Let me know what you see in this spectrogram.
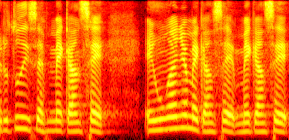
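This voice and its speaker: A woman's unremarkable speaking voice at a moderate pace, with ordinary pitch variation and a quiet background. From Ecuador. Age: 30s. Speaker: journalist and interview show host. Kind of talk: casual interview chat. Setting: studio. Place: studio. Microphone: studio mic.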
